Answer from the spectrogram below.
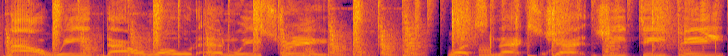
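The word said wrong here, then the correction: ChatGPT: Tunes. Did I say it right? – No. – So close. – It's GPT.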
